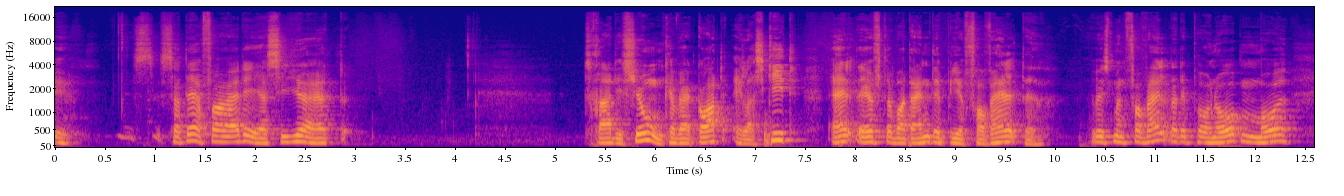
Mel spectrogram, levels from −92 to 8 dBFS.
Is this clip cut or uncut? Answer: uncut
